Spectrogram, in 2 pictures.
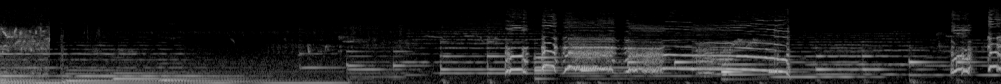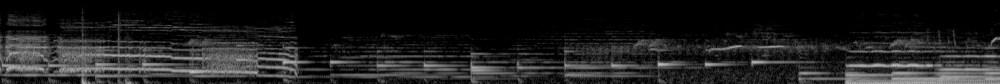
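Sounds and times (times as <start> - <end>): soft background music: 0.0 - 20.0
rooster crowing: 5.0 - 8.0, 9.5 - 13.1.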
